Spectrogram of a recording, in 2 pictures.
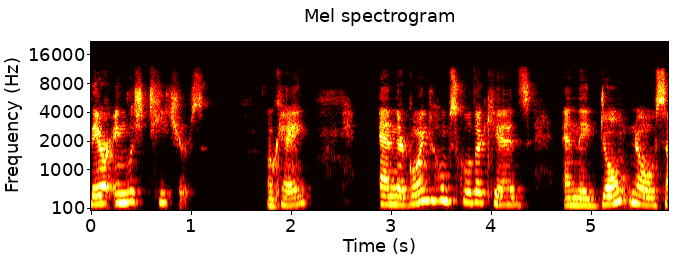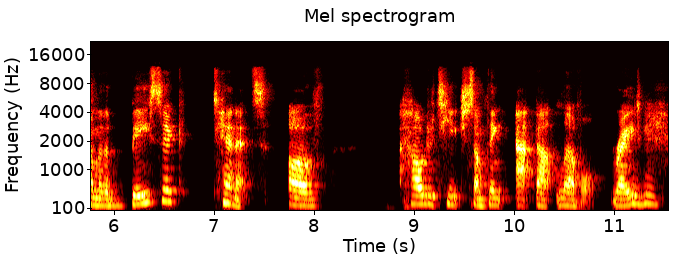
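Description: A woman speaks at a moderate pace and medium pitch with ordinary pitch variation, leaving long, frequent pauses. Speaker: homeschooling speaker and writer. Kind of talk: casual podcast conversation.

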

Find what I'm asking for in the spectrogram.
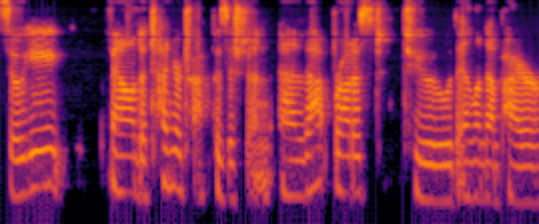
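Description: With an American accent, a woman speaks at medium pitch and a fairly slow pace, with fairly even intonation and very even loudness, in an ordinary speaking voice. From Maryland, US. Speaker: artist. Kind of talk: interview.

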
